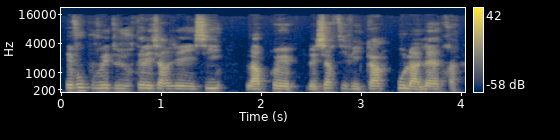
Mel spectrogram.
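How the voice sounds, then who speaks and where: Young guy walking you thru a web form, mid pitch, plain explaining, lots of euh and restarts. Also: little pitch movement, brisk, darkish tone. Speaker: tutorial presenter. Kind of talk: screen-recorded walkthrough of an online form.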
